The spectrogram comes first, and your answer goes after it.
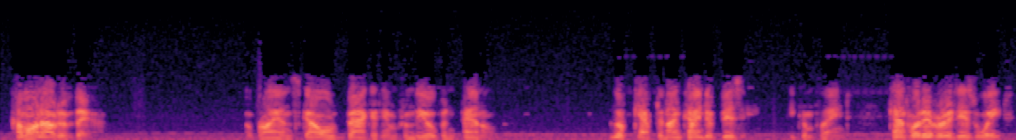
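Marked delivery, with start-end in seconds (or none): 0.2-1.1 very stern, louder. The captain calls the chief out of an open panel, sternest voice. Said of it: "he said in his sternest voice".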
